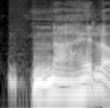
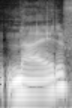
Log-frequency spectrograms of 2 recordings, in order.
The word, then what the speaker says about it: Nahel: Wir wollten nochmal sprechen über den Tod von Nahel oder Nahel, französisch ausgesprochen, diesem Jugendlichen, der von einem Polizisten erschossen wurde.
